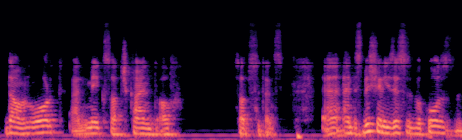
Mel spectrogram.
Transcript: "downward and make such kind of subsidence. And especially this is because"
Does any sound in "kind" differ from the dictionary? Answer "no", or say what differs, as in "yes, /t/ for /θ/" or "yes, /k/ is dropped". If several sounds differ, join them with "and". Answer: no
